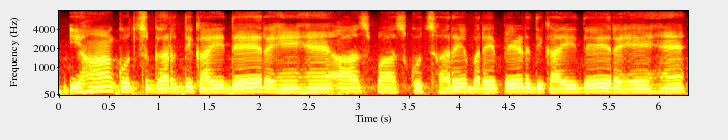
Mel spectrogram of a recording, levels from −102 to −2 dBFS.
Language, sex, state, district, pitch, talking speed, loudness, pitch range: Hindi, male, Rajasthan, Bikaner, 135 Hz, 160 wpm, -12 LUFS, 130-140 Hz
